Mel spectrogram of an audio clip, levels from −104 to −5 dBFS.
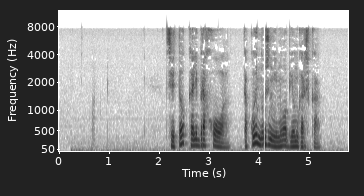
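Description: Throughout the speech there is plainly audible codec damage, most likely from low-delay AAC compression such as AAC-ELD. The short frames resolve pitch harmonics poorly, so the voice turns rough and grainy. That graininess, rather than the watery swirl of other low-bitrate codecs, fits AAC-ELD, here at 32 kbps.

From 4.07 to 4.12 s comes AAC frame loss with muting: about 40 ms, roughly two frames, drops out. The decoder zeroes the missing spectrum and overlapping windows fade the sound out and back in, giving a soft-edged hole.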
